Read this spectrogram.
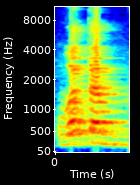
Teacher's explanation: اور با کو ڈبل پڑھنا ہے۔ جب آپ با کو پڑھیں تو تھوڑا سا رک جائیں، ایٹومیٹک آپ کا یہ ڈبل ہو جائے گا، وتب، اس طرح سے۔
